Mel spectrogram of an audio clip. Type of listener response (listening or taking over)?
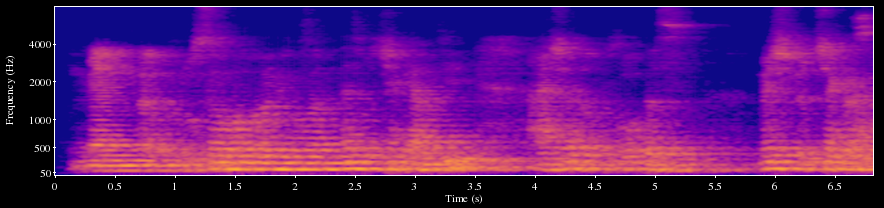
listening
